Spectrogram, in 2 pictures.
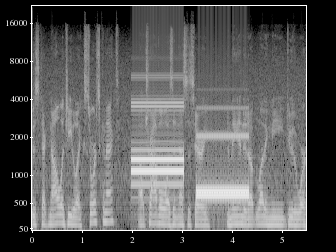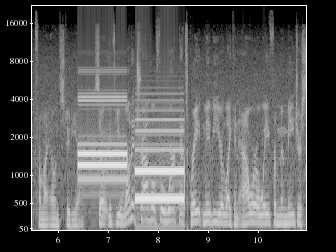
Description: Aircraft SELCAL, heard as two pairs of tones, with speech in English. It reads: PR-HJ QS-GP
